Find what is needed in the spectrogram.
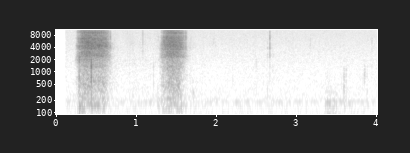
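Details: Two strong, wet, explosive sneezes about a second apart, induced with a clothes tag tickling the nose, then a faint sniff; nose still tickly afterwards.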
